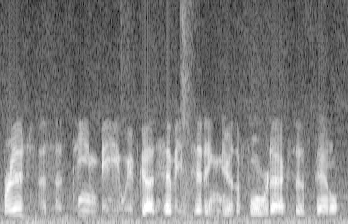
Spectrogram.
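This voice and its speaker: A man playing a brisk inspection crewman who delivers formal radio reports. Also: on the high side, a bit bright, dull audio, natural voice. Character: brisk male inspection team member reporting problems. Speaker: team member reporting by radio. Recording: noisy radio-style industrial audio.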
